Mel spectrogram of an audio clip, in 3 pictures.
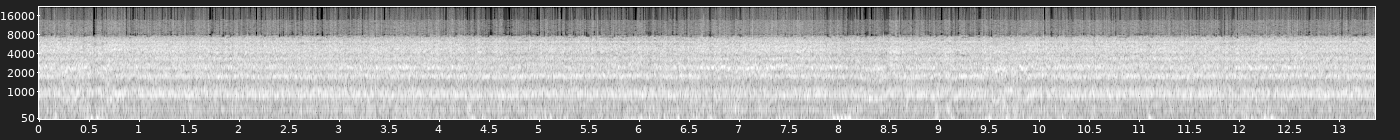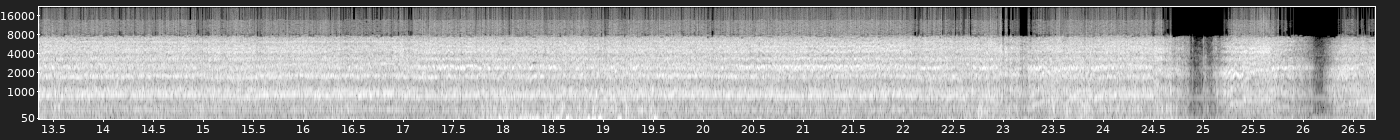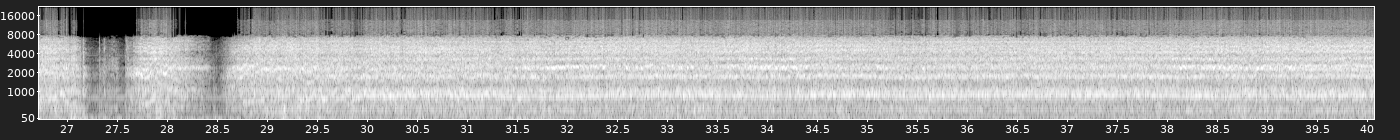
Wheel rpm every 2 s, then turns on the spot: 230, 230, 230, 230, 220, 240, 240, 230, 230, 230, 220, 190, 110, 80, 130, 210, 230, 220, 230, 220.
none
